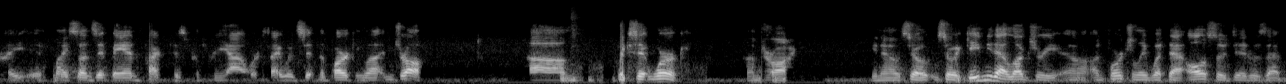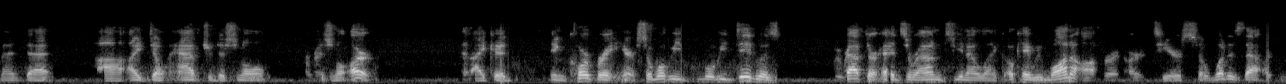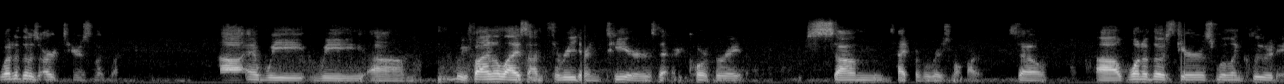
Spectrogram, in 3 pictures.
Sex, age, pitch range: male, 40-59, 100-120 Hz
